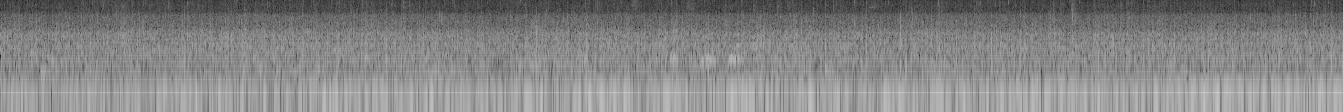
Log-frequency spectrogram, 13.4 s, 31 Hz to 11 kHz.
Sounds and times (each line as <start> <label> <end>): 0.0 rain 13.4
